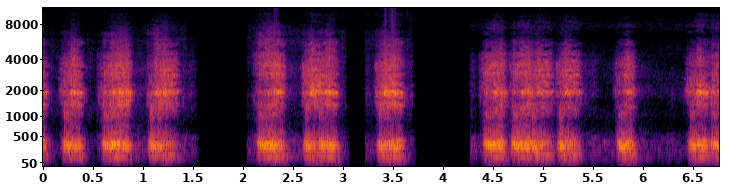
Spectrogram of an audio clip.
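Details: Short throaty reindeer grunts come in clusters of two or three, separated by silent gaps of about a second.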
